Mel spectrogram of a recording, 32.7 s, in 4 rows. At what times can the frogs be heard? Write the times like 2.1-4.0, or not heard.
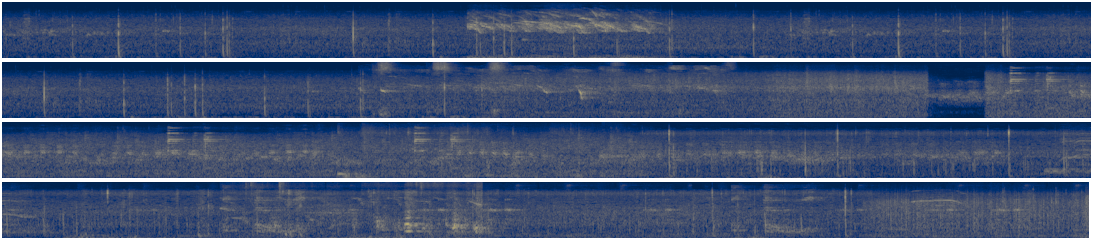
14.9-32.6.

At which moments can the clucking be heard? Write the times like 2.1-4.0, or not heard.
3.5-5.0, 10.8-13.7, 18.8-20.8, 26.1-28.1.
